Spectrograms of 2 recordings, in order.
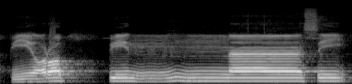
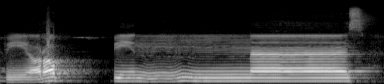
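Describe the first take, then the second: First: The last word ends with an added vowel. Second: The last word stops on the final consonant. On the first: The speaker calls it wrong. "jangan dibaca bi rabbin nasi, ya, tidak boleh" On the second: The speaker calls it right.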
